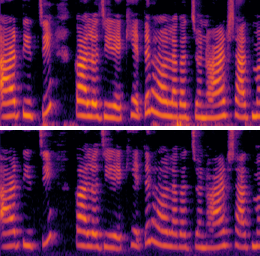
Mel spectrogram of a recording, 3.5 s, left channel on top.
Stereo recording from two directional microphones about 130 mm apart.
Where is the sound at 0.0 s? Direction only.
65° left (ahead or behind).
